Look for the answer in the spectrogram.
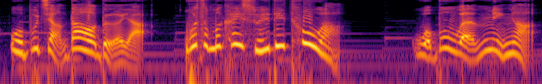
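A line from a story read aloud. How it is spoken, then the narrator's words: Shouting while crying. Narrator (Chinese): 边喊边哭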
